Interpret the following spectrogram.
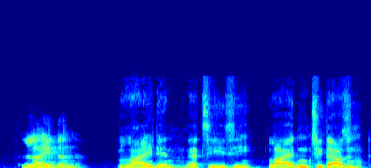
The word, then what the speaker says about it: Leiden: Leiden.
